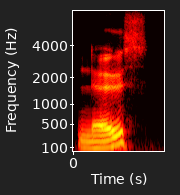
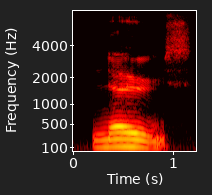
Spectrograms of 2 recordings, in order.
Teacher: and the difference is with the flemish version you say just it's not a diphthong you just say one sound er nose curcum and dutch dutch people diphthongize it and they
